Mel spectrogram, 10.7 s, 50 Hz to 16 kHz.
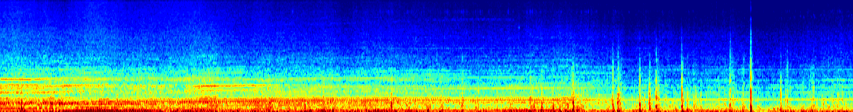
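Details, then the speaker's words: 1999 Johnson 200 HP outboard (J200PLEEB) under power heading back after replacing the fuel-flow vacuum switch behind false check-engine alarms; clean, even drone climbing slightly in pitch, wind rush behind, no alarm; owner thinks it's fixed. "we're going to crank it up goes through his checks cranks right up and head on back"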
